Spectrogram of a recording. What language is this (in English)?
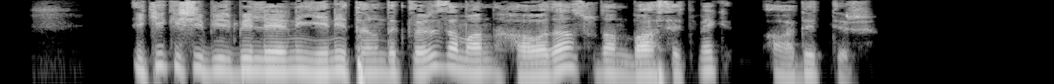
Turkish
